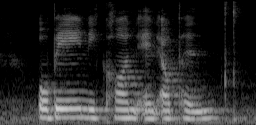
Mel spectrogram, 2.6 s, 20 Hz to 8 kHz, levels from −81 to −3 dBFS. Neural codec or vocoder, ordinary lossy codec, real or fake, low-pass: none; none; real; none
